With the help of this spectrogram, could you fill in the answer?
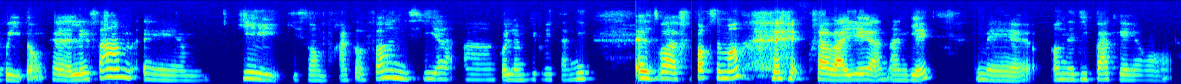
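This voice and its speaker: A woman of medium pitch and somewhat dark tone answers interview questions on women's entrepreneurship. She's there representing economic development and speaks hesitantly, with lots of fillers and restarts, in muffled lo-fi sound.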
